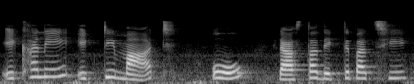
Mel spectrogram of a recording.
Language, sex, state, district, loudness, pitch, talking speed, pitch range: Bengali, female, West Bengal, Alipurduar, -17 LUFS, 290 Hz, 100 wpm, 270-305 Hz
